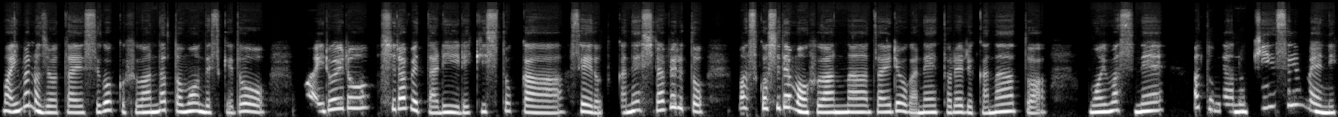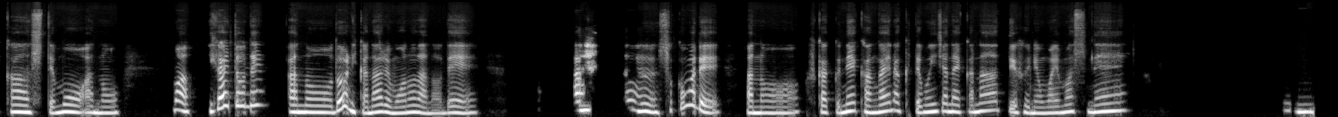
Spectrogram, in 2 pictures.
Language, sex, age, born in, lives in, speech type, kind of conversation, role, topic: Japanese, female, 25-29, Japan, Japan, conversation, advice, advisor, 結婚するか独身でいるかで悩んでいるのですが、どう考えればよいですか?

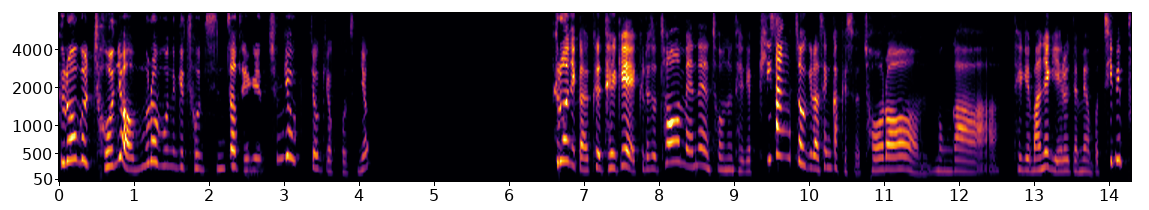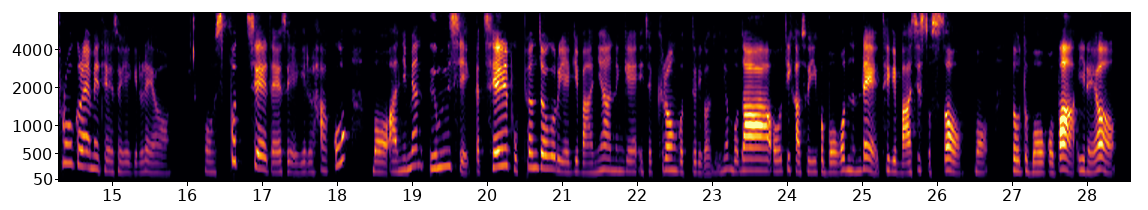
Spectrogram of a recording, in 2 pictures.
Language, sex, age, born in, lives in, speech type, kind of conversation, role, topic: Korean, female, 40-44, South Korea, United States, conversation, podcast, guest, 새 동네로 이사 왔을 때 사람들을 어떻게 자연스럽게 만날 수 있을까요?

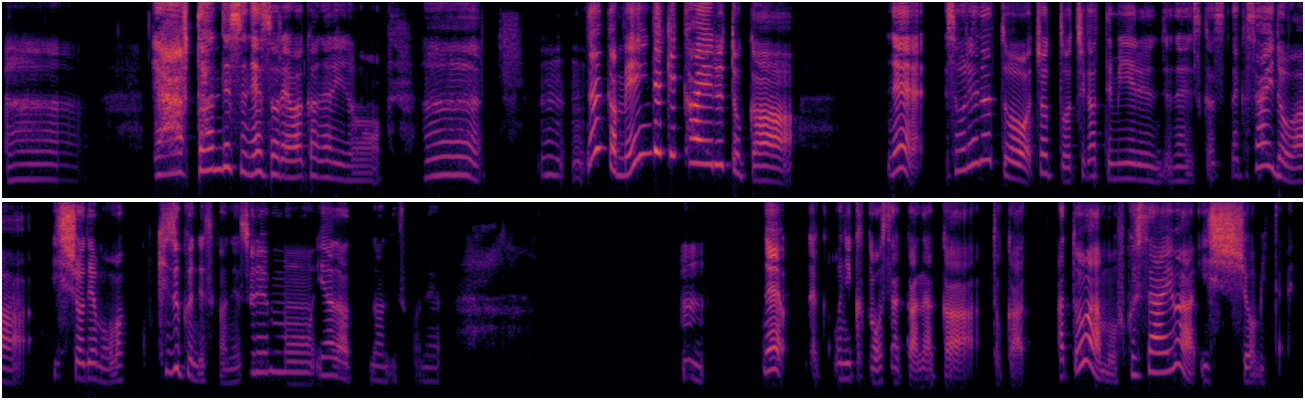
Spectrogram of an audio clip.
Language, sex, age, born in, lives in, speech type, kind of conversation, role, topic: Japanese, female, 50-54, Japan, Japan, conversation, advice, advisor, 家族の食事の支度や片付けの負担が重くて困っているのですが、どうすれば軽くできますか？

